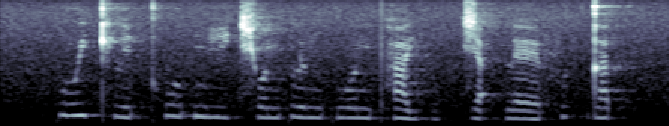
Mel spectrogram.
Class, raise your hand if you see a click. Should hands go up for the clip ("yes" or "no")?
no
